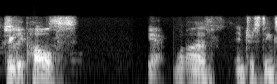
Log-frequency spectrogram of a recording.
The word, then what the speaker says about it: Pxlse: Pxlse, P-X-L-S, Pulse.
